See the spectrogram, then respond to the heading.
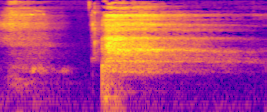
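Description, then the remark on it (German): During a guided breathing exercise, one deep, airy breath is drawn in, followed by a brief pause, then a long, audible exhale that starts strong and gradually fades. No talking. “Nochmal tief atmen, einatmen.”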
